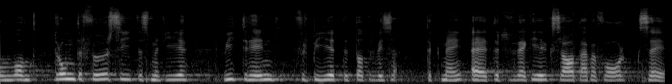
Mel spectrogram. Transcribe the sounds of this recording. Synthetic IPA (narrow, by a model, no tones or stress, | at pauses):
ʊnɔnd̥ɾʊmd̪əføːɾsiːd̥ɑsməd̥iə | ʋitəɾhɪnfəɾb̥iətətɔd̪̥əɾʋɪs | d̥əmɛɛd̥əɾːɛɡiəɾɪksrɑːt̪æb̥əfɔːɾkseː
